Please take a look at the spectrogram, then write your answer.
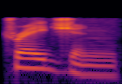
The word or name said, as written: Trajan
